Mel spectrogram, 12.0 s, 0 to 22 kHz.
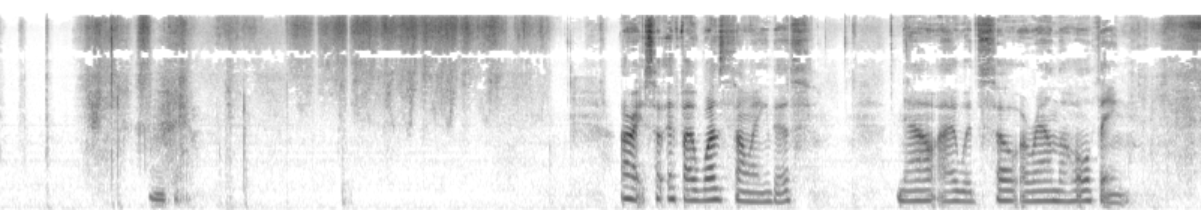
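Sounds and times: paper rustling under hands: 0:00.0 - 0:05.6.

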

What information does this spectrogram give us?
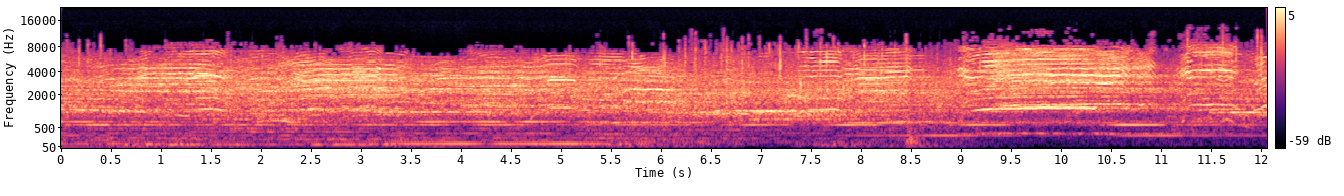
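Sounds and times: crowd murmuring and cheering: 0:00.0 - 0:12.0
music playing through hall: 0:00.0 - 0:12.0.

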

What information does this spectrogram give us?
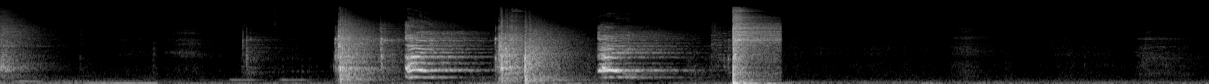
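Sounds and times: barbell thudding on gym floor: 0:03.4 - 0:06.0, 0:07.3 - 0:07.8.

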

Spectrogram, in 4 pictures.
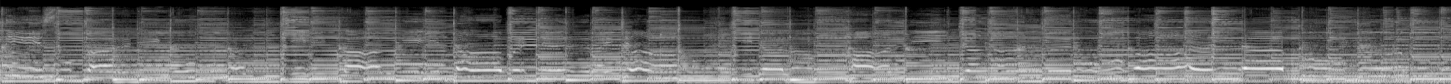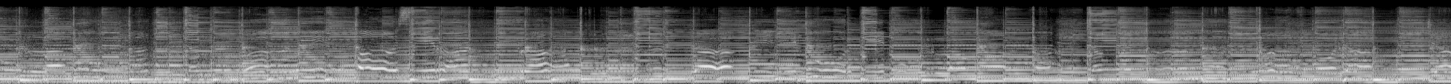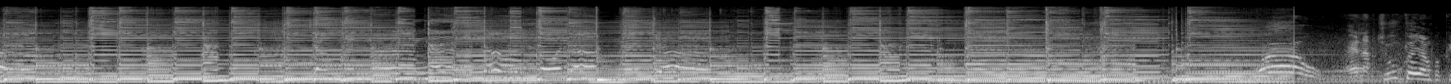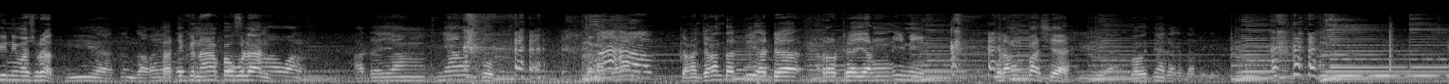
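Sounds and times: woman singing: 0:00.0 - 0:40.7
acoustic guitar strummed and picked: 0:00.0 - 0:58.0.

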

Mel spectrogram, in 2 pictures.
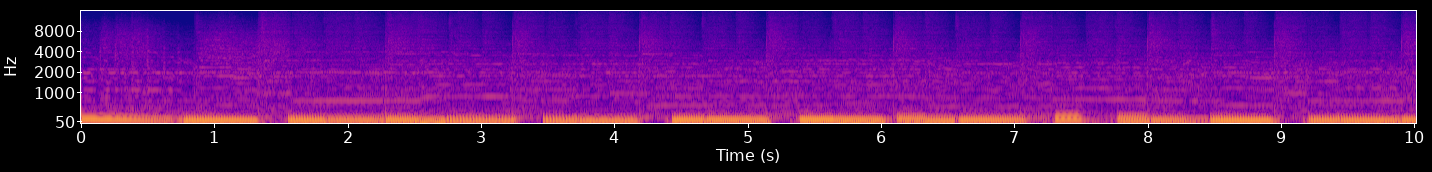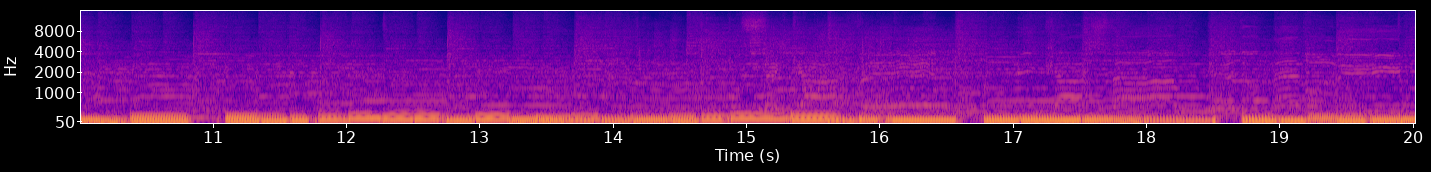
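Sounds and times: fingerstyle electric bass notes: 0:00.0 - 0:20.0
rock band instrumental: 0:00.0 - 0:20.0.

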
